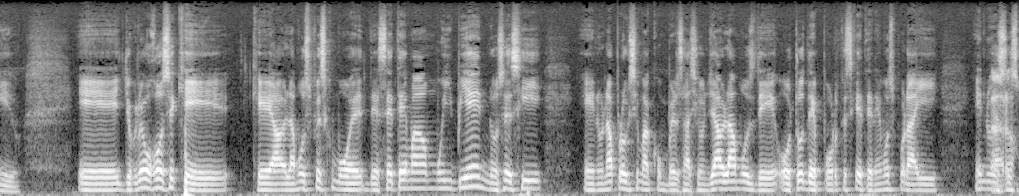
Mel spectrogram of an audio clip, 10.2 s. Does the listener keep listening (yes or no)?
yes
